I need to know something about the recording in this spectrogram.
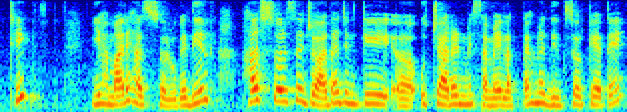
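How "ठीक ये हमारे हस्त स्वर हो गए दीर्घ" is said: ordinary talk, nothing marked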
